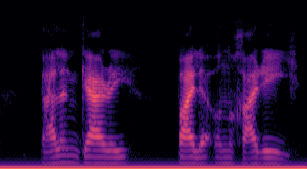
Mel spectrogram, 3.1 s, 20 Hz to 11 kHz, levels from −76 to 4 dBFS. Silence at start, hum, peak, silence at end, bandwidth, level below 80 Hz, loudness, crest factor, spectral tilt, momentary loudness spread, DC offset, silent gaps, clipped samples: 0.4 s; none; -6 dBFS; 0 s; 11 kHz; -68 dBFS; -29 LUFS; 24 dB; -4.5 dB/octave; 14 LU; 10%; none; under 0.1%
